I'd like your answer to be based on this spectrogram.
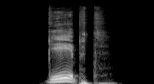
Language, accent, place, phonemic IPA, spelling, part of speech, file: German, Germany, Berlin, /ɡɛːpt/, gäbt, verb, De-gäbt.ogg
- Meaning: second-person plural subjunctive II of geben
